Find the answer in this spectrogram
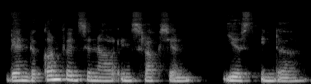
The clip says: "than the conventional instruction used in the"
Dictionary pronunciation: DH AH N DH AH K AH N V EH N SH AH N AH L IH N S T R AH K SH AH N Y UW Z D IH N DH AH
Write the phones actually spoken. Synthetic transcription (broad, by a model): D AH N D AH K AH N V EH N S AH N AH L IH N S T R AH K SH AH N Y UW S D IH N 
